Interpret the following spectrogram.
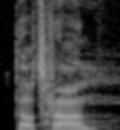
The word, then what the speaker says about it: Beltran: My last name is Beltran, should be pronounced Beltran.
